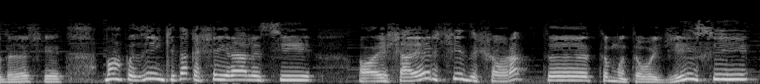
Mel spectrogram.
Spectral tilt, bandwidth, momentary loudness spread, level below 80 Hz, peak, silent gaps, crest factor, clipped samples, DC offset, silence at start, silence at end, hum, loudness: -7.5 dB/octave; 8 kHz; 6 LU; -54 dBFS; -4 dBFS; none; 14 dB; under 0.1%; under 0.1%; 0 s; 0.05 s; none; -18 LUFS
